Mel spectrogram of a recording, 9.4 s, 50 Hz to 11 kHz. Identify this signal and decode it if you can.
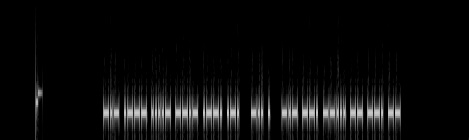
Morse code, heard as a keyed tone, about 36 wpm, 700 Hz. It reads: KJ4QPR DE KG7MGM
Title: USA Callsign DE Callsign 35wpm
